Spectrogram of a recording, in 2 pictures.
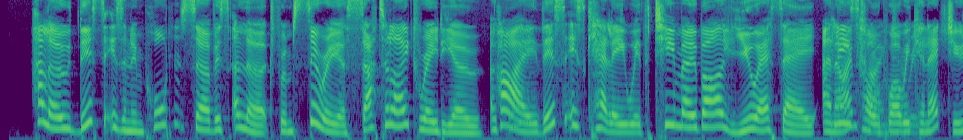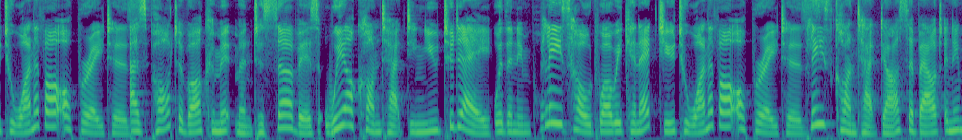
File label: telephony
